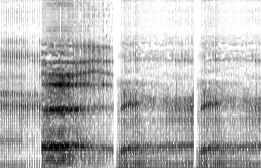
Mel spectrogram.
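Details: Simulated burping from an animated game character (Talking Ben): a long, loud, voiced burp followed by two more drawn-out belches, then coughs.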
